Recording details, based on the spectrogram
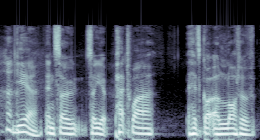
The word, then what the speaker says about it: patois: language is English, but most of the population speak produce the patois? – Patois, yeah. – Patois, yeah. Pronounced patois. – Yeah. Yeah, Jamaican patois. – Patois. Oh, Jamaican patois, sorry. – Yeah. – Jamaican pronounced patois.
